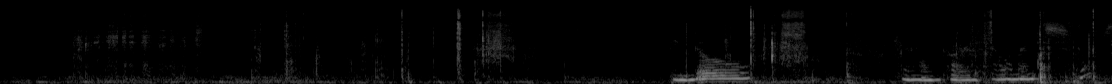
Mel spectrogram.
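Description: Paper pages rustle and crinkle as they are handled up close.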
